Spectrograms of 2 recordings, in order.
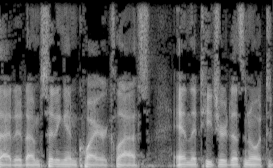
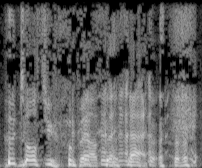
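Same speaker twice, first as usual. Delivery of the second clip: slow, higher, laughing protest; mock dismay; 7 semitones higher, much slower than usual. Storyteller teased about puking nickname, mock dismay. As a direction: draw it out in pretend horror.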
